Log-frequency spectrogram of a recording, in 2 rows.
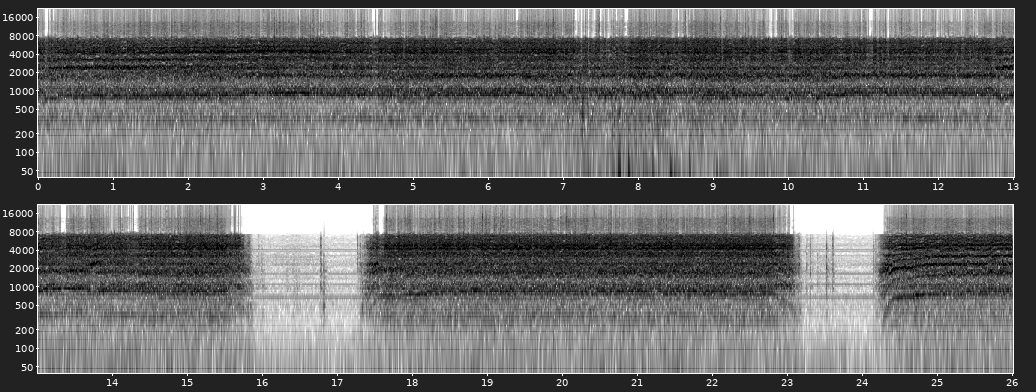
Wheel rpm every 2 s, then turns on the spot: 210, 220, 220, 220, 220, 220, 230, 180, 40, 200, 210, 100, 140.
22-24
